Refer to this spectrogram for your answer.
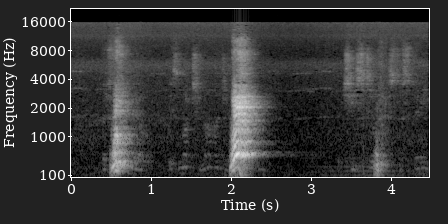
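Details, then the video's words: Young female Border Collie, 15 weeks old, barking at TV animals: a softer bark followed by a strong sharp bark, then a brief faint yip, with faint TV sound in the background. "Border Collie puppy Barking at TV"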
